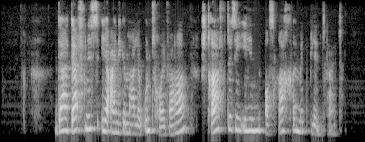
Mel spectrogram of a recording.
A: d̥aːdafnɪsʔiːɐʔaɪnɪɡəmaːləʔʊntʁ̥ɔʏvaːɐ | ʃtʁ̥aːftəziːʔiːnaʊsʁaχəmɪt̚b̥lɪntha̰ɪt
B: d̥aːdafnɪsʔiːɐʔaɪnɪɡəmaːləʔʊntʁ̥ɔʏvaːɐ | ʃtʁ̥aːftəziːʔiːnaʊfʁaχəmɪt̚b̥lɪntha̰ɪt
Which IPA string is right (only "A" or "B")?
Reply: A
